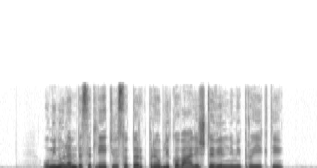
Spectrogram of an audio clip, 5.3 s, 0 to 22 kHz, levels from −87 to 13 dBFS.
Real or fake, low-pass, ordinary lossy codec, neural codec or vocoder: real; 10.8 kHz; none; none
